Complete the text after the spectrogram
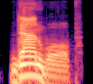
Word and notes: downwarp: British English

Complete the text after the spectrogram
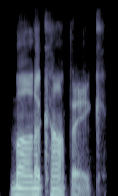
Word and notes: Monocarpic: British English

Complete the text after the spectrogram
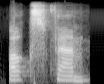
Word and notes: Oxfam: Indian

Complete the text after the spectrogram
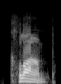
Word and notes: clump: American English

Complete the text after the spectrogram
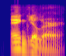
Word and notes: angular: American English

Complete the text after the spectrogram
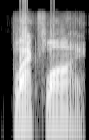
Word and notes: blackfly: American English

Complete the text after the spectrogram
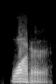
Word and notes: water: American English

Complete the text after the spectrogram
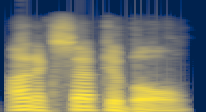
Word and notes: Unacceptable: American English

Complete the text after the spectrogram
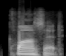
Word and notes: closet: American English

